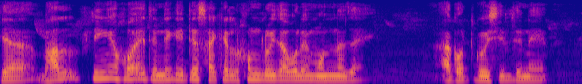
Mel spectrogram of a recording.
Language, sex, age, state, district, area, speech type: Assamese, male, 45-60, Assam, Golaghat, rural, spontaneous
